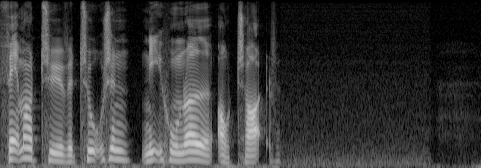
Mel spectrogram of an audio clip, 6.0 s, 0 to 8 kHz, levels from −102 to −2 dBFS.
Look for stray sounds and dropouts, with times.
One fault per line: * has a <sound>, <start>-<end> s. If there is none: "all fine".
all fine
